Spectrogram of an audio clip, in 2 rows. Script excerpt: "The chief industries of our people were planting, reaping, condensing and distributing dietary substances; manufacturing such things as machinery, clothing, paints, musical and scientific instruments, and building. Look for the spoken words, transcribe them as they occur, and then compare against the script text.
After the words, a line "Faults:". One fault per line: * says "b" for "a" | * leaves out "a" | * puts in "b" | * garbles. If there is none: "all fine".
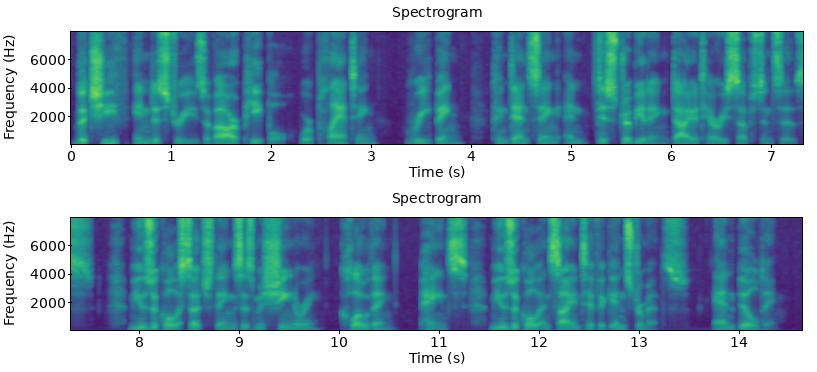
"The chief industries of our people were planting, reaping, condensing and distributing dietary substances; musical such things as machinery, clothing, paints, musical and scientific instruments, and building.
Faults:
* says "musical" for "manufacturing"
